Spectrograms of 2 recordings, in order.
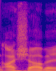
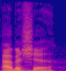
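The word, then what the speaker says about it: Aebischer: Jaa gives it back I've been pronouncing it wrong this whole time I've been saying aaba it's abashir my apologies my apologies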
